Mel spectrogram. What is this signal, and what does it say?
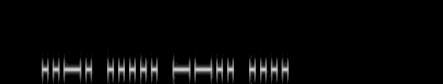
Morse code, heard as a keyed tone, about 22 wpm, 690 Hz. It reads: F5ZH
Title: DXCC-100 Call Signs - 4 Characters - 22wpm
